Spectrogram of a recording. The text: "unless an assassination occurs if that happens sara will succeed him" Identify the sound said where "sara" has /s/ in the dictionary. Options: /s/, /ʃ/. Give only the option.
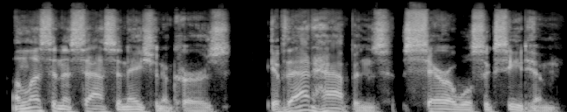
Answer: /s/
